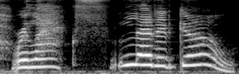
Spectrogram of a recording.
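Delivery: soft sigh into quiet words; soothing release. Real, not acted. Speaker urging friends to relax, soothing. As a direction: ease off softly, letting the breath go.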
